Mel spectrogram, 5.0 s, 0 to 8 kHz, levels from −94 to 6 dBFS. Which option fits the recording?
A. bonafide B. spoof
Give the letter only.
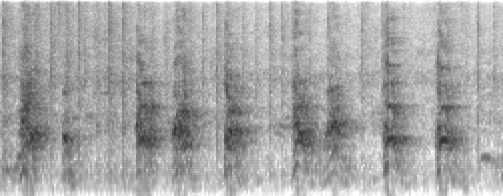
A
